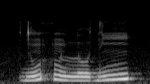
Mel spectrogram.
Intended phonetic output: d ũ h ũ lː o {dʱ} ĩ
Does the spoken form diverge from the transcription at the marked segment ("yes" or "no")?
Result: yes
